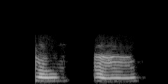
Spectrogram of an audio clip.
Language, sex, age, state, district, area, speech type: Malayalam, female, 60+, Kerala, Pathanamthitta, rural, conversation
